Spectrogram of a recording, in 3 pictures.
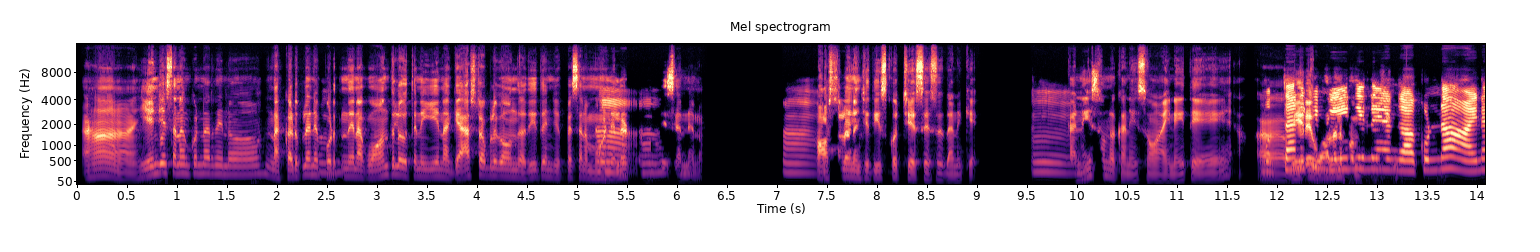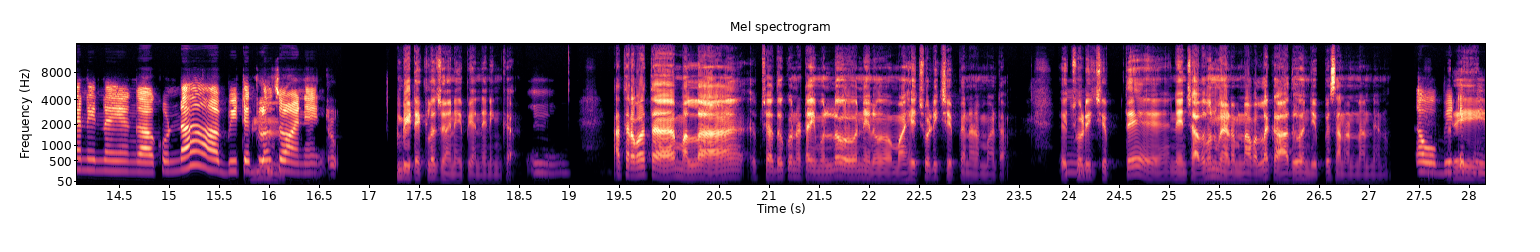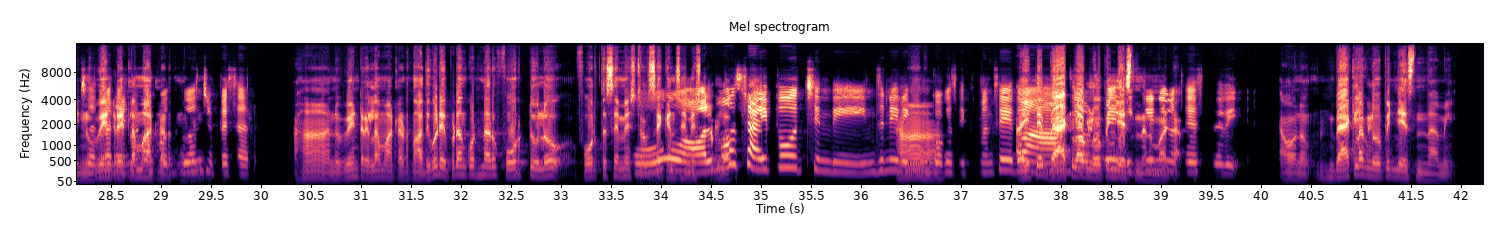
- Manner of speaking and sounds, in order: in English: "గ్యాస్ ట్రబుల్‌గా"; in English: "హోస్టల్‌లో"; in English: "బిటెక్‌లో జాయిన్"; tapping; in English: "బిటెక్‌లో జాయిన్"; in English: "హెచ్ఓడికి"; in English: "హెచ్ఓడికి"; in English: "మేడమ్"; in English: "బిటెక్"; in English: "ఫోర్ టులో ఫోర్త్ సెమెస్టర్ సెకండ్ సెమిస్టర్‌లో"; in English: "ఆల్మోస్ట్"; in English: "ఇంజినీరింగ్"; in English: "సిక్స్ మంత్స్"; in English: "ఓపెన్"; other background noise; in English: "ఓపెన్"
- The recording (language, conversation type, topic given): Telugu, podcast, భయం వల్ల నిర్ణయం తీసుకోలేకపోయినప్పుడు మీరు ఏమి చేస్తారు?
